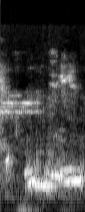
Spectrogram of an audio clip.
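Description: A racer pigeon gives a single short throaty coo, close and clear, with no talking over it.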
